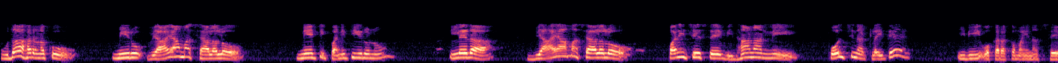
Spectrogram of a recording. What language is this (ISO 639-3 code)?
tel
